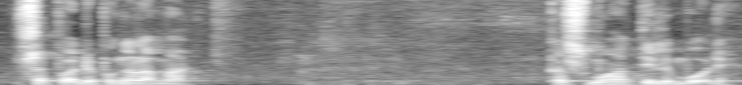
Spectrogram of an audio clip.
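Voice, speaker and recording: A man's voice: medium pitch, expressive, a little fast, warm tone, a little hiss or hum. A man with a Malaysian Malay accent teaching a Quran study class, often asking the audience questions and repeating key words. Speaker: religious teacher.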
